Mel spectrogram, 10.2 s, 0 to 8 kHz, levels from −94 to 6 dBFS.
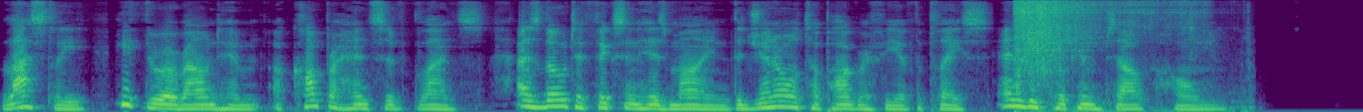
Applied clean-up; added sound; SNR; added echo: none; Frying (food); 6 dB; none.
